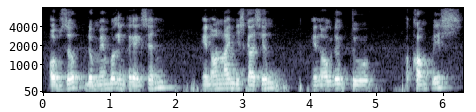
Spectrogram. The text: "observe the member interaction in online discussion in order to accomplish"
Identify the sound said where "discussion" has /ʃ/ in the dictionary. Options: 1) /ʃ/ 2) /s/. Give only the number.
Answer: 2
